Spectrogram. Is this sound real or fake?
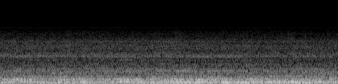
real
